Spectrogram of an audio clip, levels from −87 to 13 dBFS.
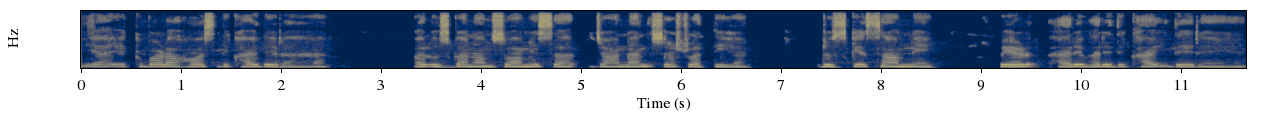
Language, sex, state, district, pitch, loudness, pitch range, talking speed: Hindi, female, Bihar, Jahanabad, 250 Hz, -16 LUFS, 240-260 Hz, 125 wpm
